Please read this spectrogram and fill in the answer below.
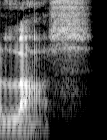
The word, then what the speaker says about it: Law: The confidants of the regent spread abroad his praise, and everyone expected great things of Monsieur Loss. The French pronounced his name in this manner to avoid the un-Gallic sound aw.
